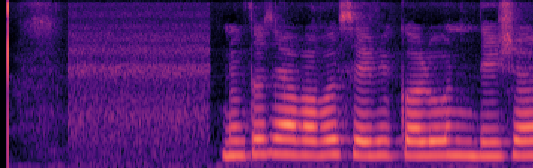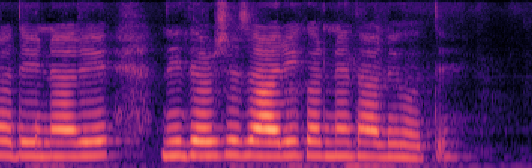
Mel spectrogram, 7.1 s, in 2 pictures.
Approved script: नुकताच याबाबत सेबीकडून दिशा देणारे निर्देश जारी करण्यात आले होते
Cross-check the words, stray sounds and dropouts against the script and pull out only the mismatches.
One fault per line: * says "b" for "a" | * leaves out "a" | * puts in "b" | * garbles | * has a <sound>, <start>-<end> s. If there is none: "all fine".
all fine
